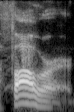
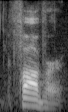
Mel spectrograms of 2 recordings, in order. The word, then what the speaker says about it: Fawver: pronounce that correct Jeff how do you pronounce your last name it's fer faver okay I can't I didn't see the V faver nice to meet you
